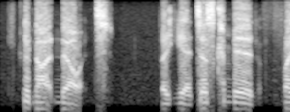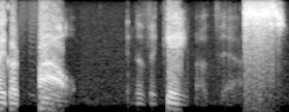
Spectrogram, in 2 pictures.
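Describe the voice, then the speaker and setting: A man narrating scripted fiction as a storyteller, with an expressive, dramatic and florid delivery. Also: on the low side, a little slow, slightly rough, no room sound, low-quality recording.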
